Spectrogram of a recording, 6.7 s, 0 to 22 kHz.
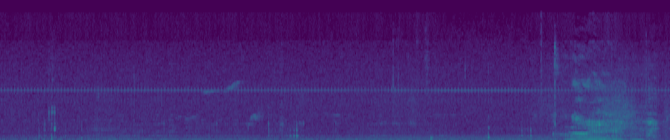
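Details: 2C34 20 W class AB2 push-pull valve amplifier, speaker output after extensive hum-reduction work failed. Steady low buzz with a stack of even tones, so drastic surgery is needed.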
